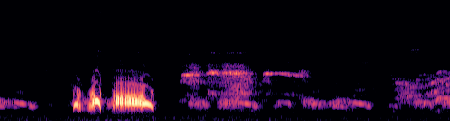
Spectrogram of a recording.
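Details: Spotted dove with a deep 'thổ' voice, urging and calling. A loud phrase of two clipped notes and a long buzzy coo, surrounded by softer wavering coos and a higher drawn-out note.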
